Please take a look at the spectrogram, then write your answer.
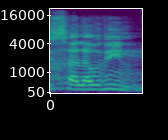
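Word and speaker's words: Salah ad-Din: También otra buena pronunciación. Salaudi, Salaudín, ¿verdad?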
